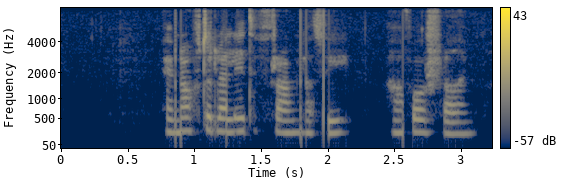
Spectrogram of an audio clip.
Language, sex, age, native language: Icelandic, female, 18-19, Icelandic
